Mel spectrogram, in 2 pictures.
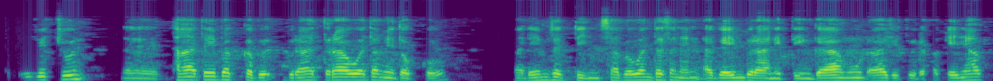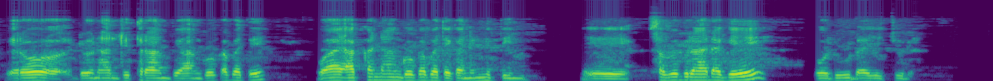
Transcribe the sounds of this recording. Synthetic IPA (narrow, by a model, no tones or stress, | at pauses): ʔɔd̪uːd͡ʒɛt͡ʃːuːn | t̪aːt̪ʼeːbɐkːɐbɪɾaːt̪ːɪɾaːwːɐt̪ɐmɛt̪ɔkːɔ | ʔɐd̪e̞ːms̬ɐt̪ːiːnsɐbɐwɐnt̪ɐsɐnɐnᶑɐɡɐʔɪnbɪɾaːnɪt̪ːiːŋɡɐjaːmuːᶑɐd͡ʒɛt͡ʃːuːᶑɐfɐkːe̞ːɲːaːfjɛɾo̞ːd̪oːnaːld̪t̪ɪɾaːmpɪaːŋɡo̞ːkʼɐbɐt̪ɛ | waːjɐkːɐnaːŋɡo̞ːkʼɐbɐt̪ɛkɐnɪnːɪt̪ːiːn | sɐbɐbɪɾaːᶑɐɡɐʔeː | hɔd̪uːᶑɐd͡ʒɛt͡ʃːuːᶑɐ̥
